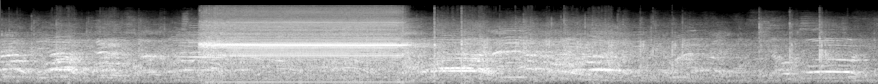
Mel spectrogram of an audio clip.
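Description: Gym scoreboard buzzer sounding one steady, loud tone for about two seconds, starting about two seconds in and marking the end of a wrestling period. Spectators and coaches shout and yell before and after it.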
